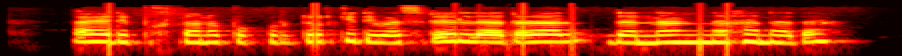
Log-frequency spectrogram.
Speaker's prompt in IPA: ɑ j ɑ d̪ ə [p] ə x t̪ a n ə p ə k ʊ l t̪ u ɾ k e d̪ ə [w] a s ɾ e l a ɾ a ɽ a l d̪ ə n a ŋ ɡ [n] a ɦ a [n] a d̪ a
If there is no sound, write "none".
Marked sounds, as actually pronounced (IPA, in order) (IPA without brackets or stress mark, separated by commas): p, w, n, n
